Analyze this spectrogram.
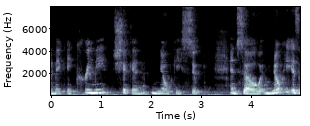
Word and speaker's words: Gnocchi: pasta in it and really the g is silent and the N is it's kind of like an ny sound if you can think about that so Noki is um like I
